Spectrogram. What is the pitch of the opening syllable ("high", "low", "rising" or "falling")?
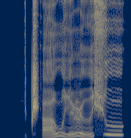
rising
